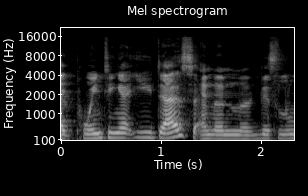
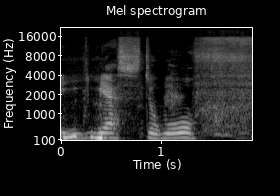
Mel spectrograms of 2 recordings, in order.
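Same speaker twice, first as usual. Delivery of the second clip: disgusted tone, especially on the last word. Voicing a character who answers a dwarf: disgust on the last word. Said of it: "a bit of, like, disgust at the end of his".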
